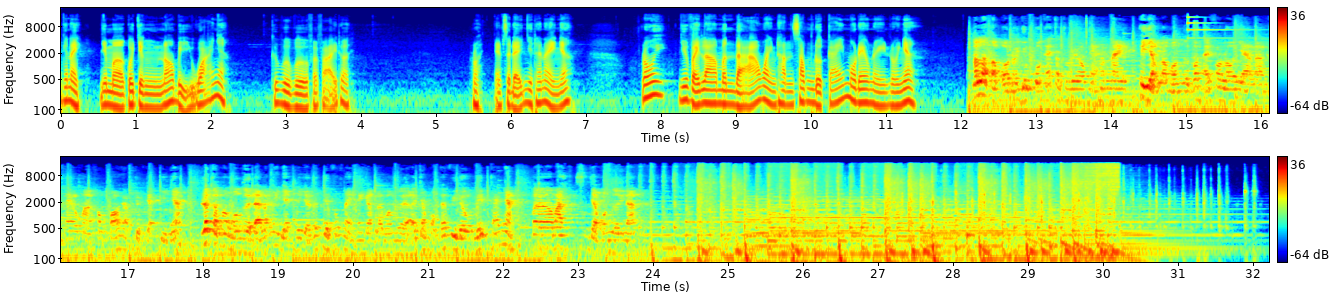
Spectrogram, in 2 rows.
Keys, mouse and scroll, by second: 0.3-3.3 drag, 6.2 scroll down 1, 6.6-7.6 scroll up 1.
